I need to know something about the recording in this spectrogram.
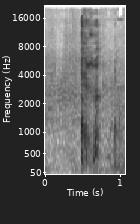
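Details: Infant coughing: a single short, soft cough with quiet room sound around it.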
